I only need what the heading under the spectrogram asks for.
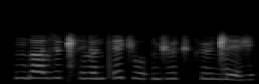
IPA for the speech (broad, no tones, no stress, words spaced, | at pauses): ŋɡɐːl zʉǁʰe̤lɵntʼeːt͡ʃ βo̤ʔnd͡ʒʉːt͡ʃkʰʉːŋ͡ǁeʒ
